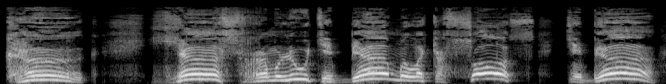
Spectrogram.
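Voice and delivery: high, slow, wounded fury; outraged cry. A narrator's reading. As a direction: wail each word in insulted disbelief. General outraged by his son's reproach. (оскорблённо, надрывно, с протяжными выкриками)

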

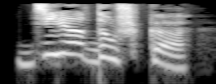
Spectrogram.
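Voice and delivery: high-pitched call to grandpa; alarmed cry. A narrator's reading. Snegurochka calls to Grandfather Frost, alarmed high cry. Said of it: "закричала Снегурочка".

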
